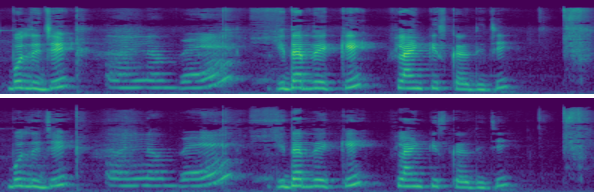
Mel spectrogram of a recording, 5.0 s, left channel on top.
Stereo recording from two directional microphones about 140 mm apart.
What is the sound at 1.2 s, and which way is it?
Speech, 40° right (ahead or behind).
